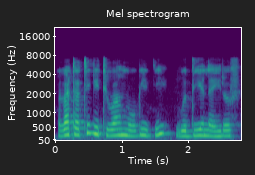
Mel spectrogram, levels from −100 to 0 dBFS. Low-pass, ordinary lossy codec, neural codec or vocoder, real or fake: 7.2 kHz; none; codec, 44.1 kHz, 7.8 kbps, Pupu-Codec; fake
